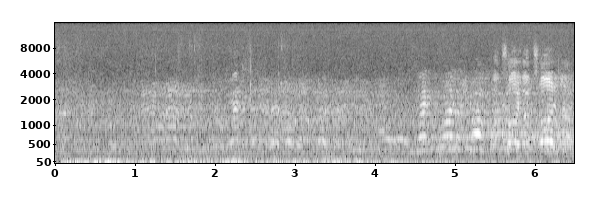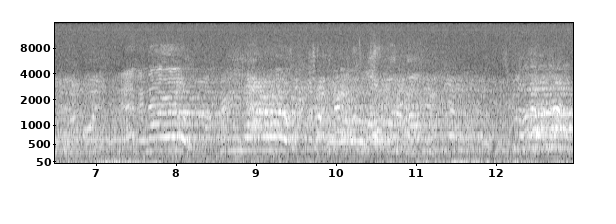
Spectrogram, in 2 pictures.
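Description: Young men shout calls to each other across an open pitch.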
